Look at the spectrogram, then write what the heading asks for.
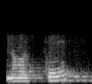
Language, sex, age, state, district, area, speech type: Hindi, male, 30-45, Uttar Pradesh, Prayagraj, rural, conversation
